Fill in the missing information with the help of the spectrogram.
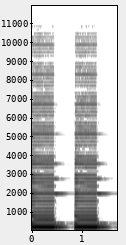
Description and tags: Alarm-04-Short
Alarm to use with a loop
